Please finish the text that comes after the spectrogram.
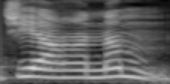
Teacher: सही उच्चारण इसका क्या होता है ज्ञानम क्योंकि ज मिला हुआ जैसे त्र बोलते त और र का उच्चारण आता है वैसे प्रकार इसमें भी ज और य का उच्चारण आना चाहिए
